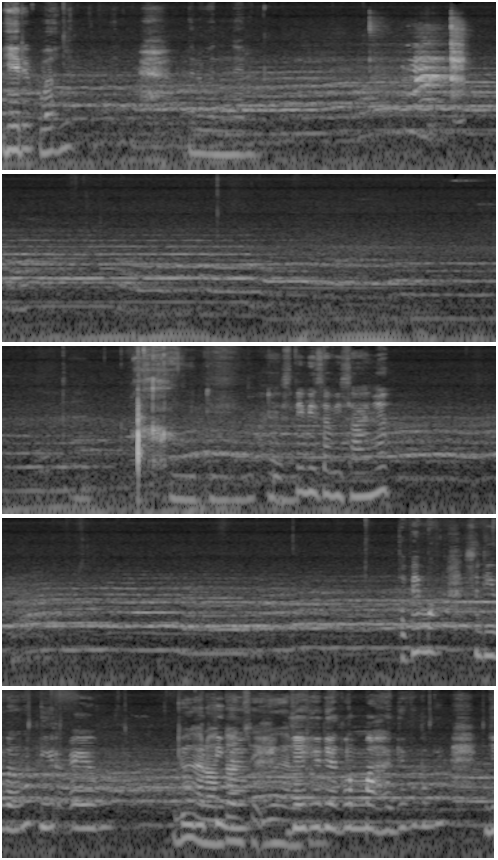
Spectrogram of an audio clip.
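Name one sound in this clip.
A second young woman laughs softly.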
